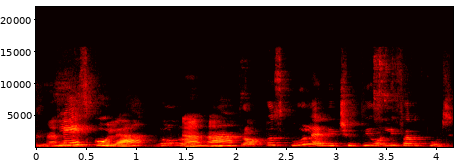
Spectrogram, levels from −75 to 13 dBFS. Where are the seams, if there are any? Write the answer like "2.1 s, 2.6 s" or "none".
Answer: none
